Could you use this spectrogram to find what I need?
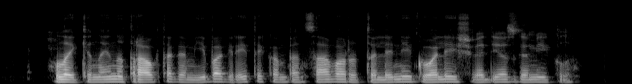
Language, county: Lithuanian, Šiauliai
